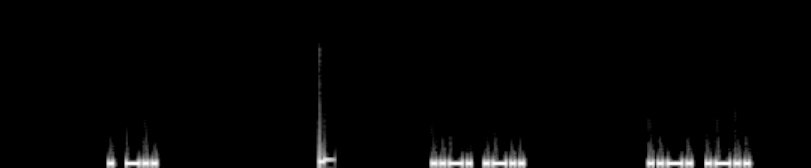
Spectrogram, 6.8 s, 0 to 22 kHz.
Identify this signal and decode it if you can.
Morse code, heard as a keyed tone, about 29 wpm, 700 Hz. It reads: ED FL FL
